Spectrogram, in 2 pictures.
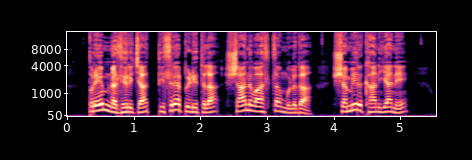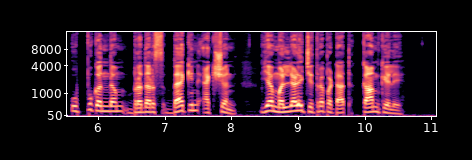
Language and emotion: Marathi, neutral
